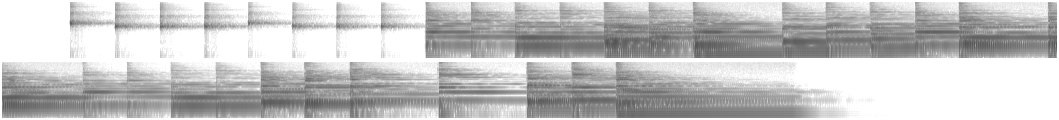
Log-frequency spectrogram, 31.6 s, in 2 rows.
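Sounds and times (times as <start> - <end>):
guitar duet playalong: 6.4 - 27.8.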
